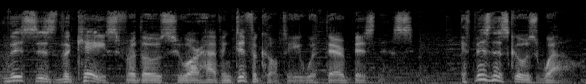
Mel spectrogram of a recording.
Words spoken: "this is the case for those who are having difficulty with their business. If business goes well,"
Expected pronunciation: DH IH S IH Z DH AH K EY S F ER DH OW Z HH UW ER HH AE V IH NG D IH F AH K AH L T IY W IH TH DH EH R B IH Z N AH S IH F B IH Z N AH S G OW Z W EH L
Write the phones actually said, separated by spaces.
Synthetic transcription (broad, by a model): DH IH S IH Z DH AH K EY S F ER DH OW Z HH UW ER HH AE V IH NG D IH F AH K AH L T IY W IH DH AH R B IH Z N AH S IH F B IH Z N AH S G OW Z W EH L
